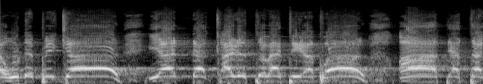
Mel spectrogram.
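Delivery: high, loud revival preaching with call-and-answer; preacher thundering about the first cry in Eden; preaching at full force. Acted. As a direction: shout the questions at the congregation.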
